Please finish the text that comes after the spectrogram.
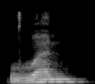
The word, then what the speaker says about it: one: Walaupun depannya O tapi bacanya one pakai W.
